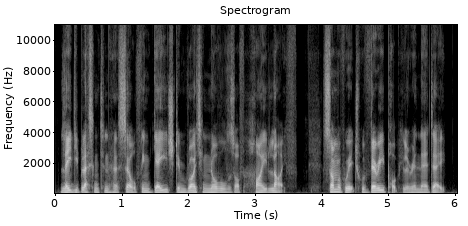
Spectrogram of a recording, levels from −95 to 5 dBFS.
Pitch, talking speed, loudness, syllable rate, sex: 120 Hz, 190 wpm, -22 LUFS, 5.8 syllables/s, male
